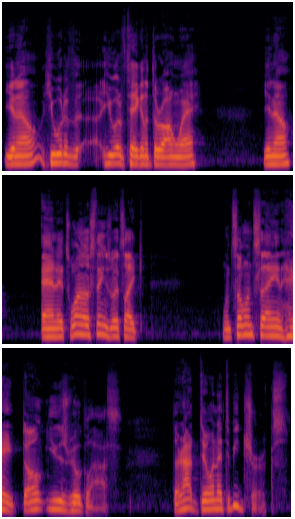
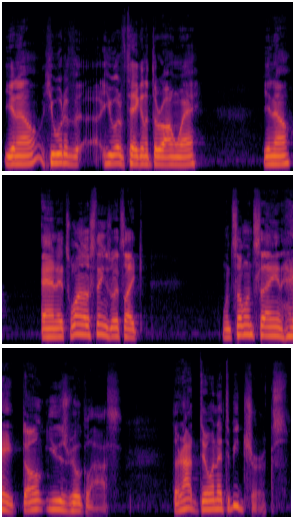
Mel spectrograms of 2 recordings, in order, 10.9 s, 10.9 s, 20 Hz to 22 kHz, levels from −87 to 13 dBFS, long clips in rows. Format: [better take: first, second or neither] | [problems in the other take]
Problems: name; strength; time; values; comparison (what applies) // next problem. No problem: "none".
neither | none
